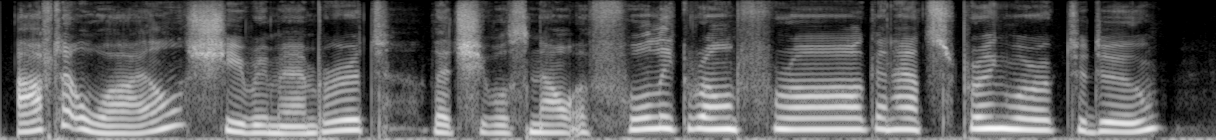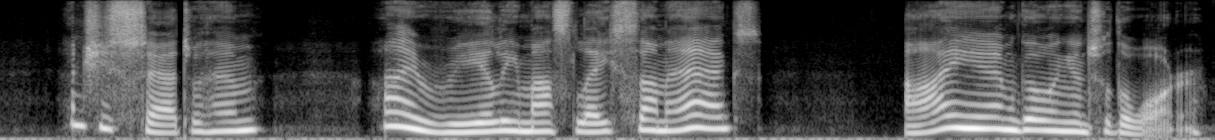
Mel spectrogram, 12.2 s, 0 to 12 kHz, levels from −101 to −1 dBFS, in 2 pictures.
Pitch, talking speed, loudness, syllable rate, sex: 240 Hz, 180 wpm, -15 LUFS, 4.5 syllables/s, female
